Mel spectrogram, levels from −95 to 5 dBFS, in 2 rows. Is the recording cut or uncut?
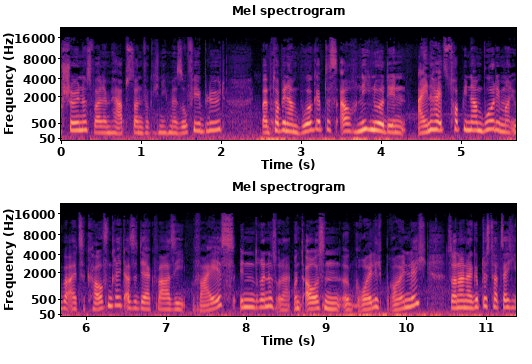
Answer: cut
